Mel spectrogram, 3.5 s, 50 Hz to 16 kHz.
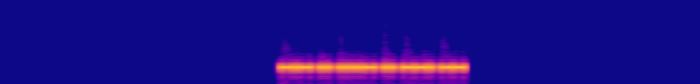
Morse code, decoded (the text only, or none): KI4IGM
